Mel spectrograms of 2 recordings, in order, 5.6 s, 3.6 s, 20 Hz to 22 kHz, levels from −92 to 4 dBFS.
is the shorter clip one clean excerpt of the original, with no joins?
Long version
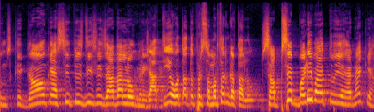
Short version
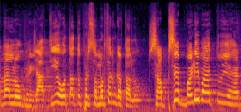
yes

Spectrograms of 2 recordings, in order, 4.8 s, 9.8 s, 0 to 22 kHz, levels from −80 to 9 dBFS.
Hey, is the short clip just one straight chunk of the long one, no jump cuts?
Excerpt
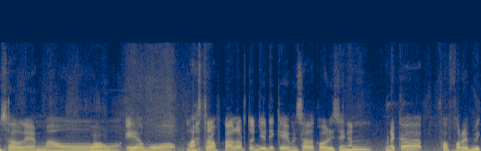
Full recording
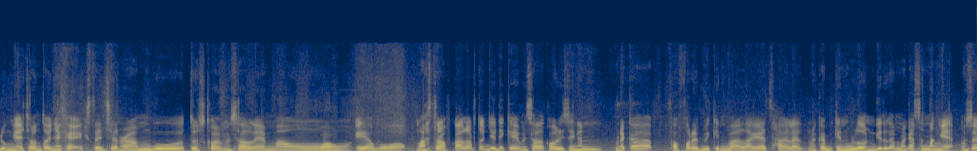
yes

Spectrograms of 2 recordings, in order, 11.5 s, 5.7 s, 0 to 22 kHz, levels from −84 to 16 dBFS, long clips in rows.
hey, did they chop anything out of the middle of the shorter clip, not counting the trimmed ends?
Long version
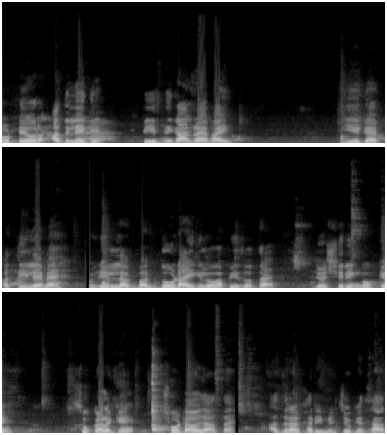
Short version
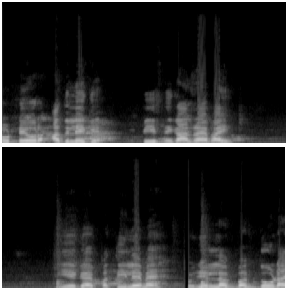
no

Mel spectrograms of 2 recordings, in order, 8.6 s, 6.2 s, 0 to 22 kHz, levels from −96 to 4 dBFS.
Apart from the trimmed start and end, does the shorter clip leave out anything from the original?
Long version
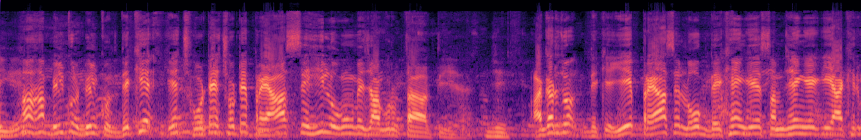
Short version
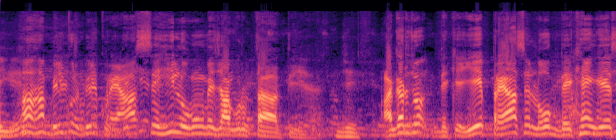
yes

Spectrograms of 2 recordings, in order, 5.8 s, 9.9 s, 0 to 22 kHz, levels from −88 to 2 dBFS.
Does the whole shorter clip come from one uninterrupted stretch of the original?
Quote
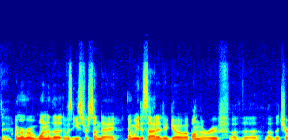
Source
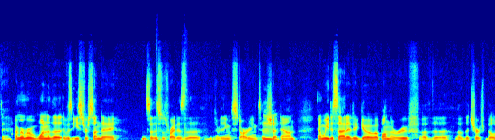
no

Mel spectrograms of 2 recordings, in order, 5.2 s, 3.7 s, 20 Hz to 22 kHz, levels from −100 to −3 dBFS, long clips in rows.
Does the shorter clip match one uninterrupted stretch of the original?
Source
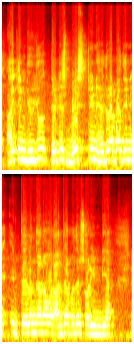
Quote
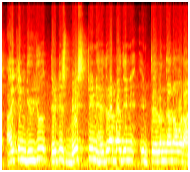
yes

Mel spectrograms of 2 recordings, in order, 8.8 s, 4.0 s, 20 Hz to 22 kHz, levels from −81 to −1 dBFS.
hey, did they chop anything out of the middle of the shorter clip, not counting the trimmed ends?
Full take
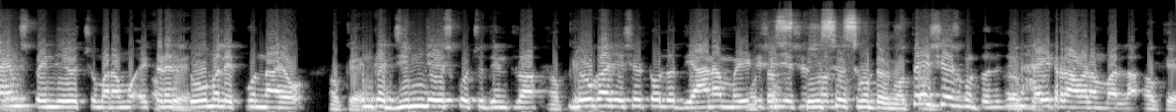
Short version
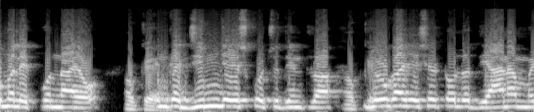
no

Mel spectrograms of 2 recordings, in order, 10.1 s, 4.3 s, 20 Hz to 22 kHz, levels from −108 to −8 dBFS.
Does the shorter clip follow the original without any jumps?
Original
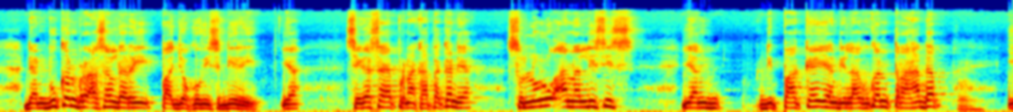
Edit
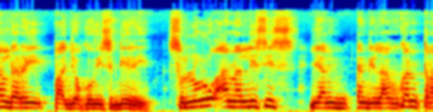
no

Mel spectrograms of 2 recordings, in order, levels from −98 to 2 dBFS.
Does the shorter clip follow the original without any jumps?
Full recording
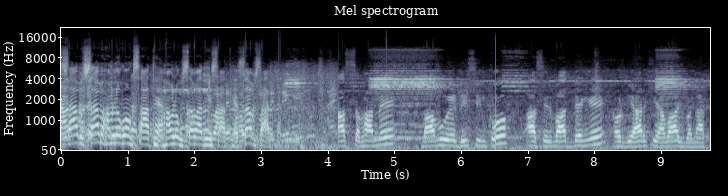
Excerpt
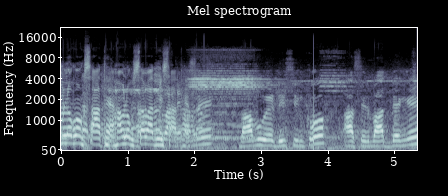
no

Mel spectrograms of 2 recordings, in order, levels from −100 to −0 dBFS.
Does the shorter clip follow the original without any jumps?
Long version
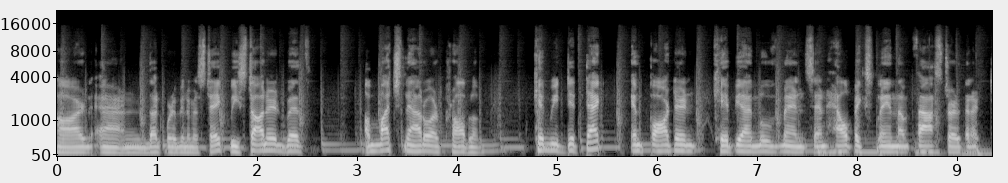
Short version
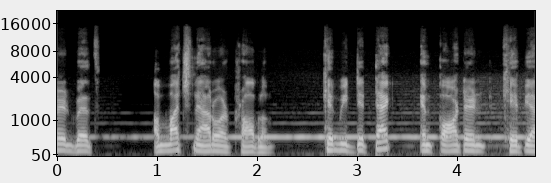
yes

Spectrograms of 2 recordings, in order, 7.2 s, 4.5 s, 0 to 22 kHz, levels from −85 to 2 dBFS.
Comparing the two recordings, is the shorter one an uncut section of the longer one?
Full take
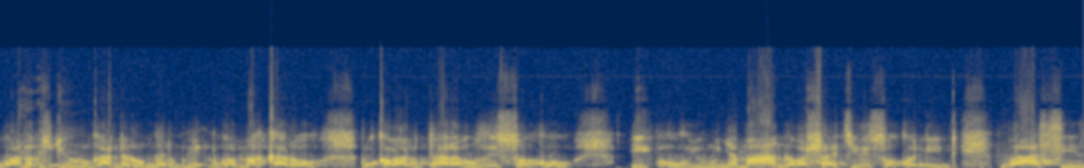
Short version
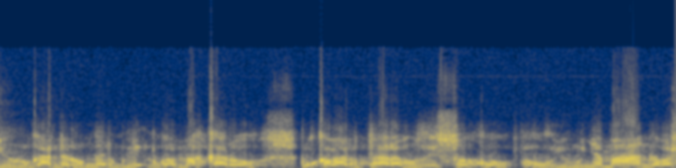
no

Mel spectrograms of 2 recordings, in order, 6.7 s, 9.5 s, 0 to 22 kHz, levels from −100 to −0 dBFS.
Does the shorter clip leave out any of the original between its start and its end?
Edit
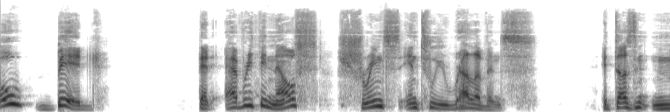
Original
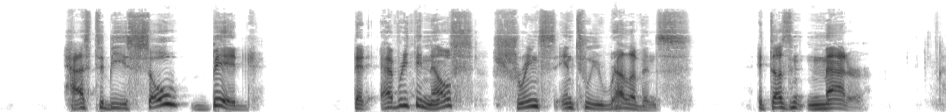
no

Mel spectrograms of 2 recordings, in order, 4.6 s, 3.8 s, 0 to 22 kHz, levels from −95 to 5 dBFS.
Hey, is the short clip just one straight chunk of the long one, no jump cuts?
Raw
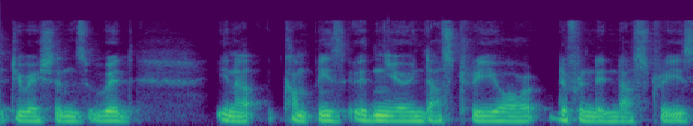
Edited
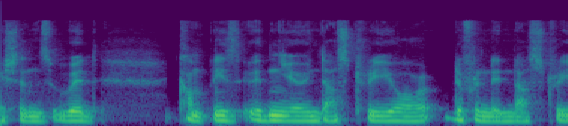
no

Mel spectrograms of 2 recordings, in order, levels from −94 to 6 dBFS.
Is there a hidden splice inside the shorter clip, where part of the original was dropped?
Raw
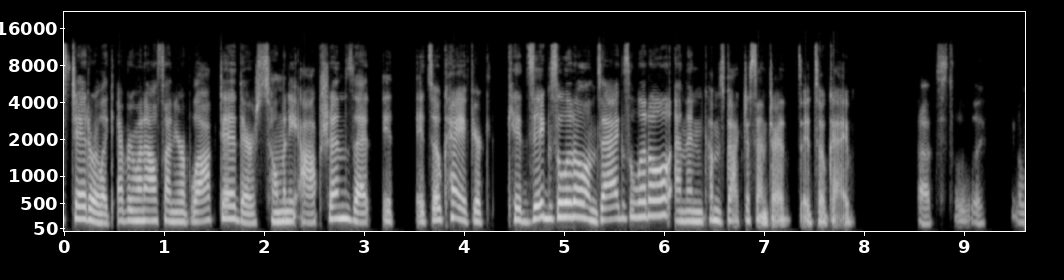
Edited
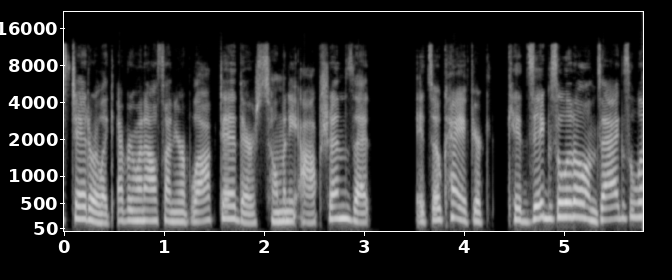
no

